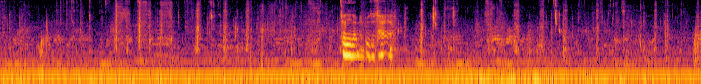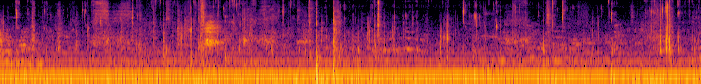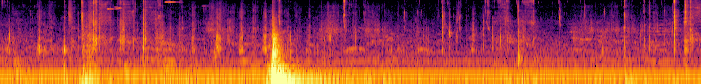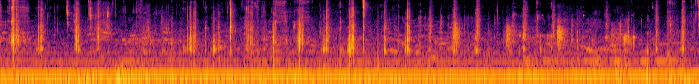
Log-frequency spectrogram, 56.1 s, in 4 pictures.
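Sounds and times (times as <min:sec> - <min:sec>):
chewing with wet mouth smacks: 0:00.0 - 0:33.4, 0:34.5 - 0:56.0
loud low thump: 0:33.4 - 0:34.0.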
